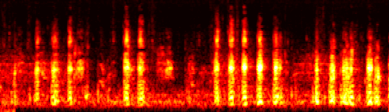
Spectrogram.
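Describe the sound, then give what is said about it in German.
A mallard duck quacks repeatedly in quick, rhythmic bursts, loud, with short pauses between runs of harsh nasal calls and no talking. “Eigentlich kann man so eine Stockente beneiden.”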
